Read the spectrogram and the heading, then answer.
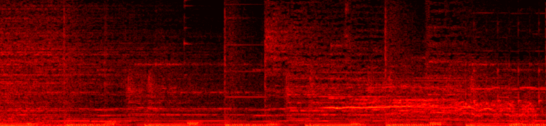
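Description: A horse neighs over a steady, rhythmic low thumping that resembles hoofbeats, loud throughout, with no one talking.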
